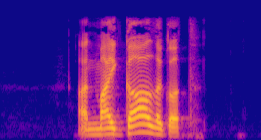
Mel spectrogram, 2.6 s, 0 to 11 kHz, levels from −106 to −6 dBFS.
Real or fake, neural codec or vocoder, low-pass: real; none; 7.2 kHz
